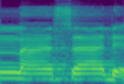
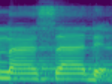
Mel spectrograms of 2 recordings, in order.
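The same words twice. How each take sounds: Both takes have the same delivery.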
